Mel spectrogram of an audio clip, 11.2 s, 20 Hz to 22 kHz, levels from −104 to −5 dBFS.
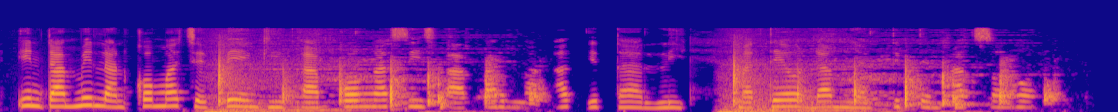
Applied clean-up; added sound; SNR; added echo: classical method Wiener filter.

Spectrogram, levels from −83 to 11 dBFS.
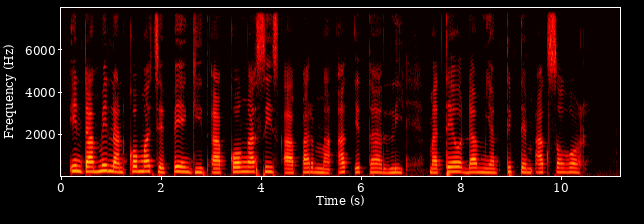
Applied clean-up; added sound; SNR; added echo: none; none; none; none.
